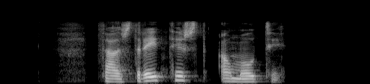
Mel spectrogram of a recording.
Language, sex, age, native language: Icelandic, female, 40-49, Icelandic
